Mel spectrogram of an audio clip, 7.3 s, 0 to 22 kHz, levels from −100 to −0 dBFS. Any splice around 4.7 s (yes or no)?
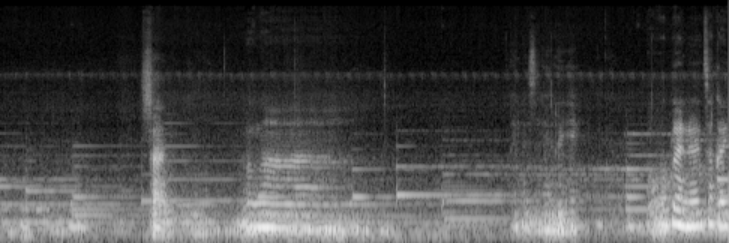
no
